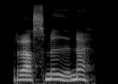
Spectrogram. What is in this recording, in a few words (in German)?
"Rasmine", daenische maedchennamen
